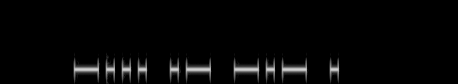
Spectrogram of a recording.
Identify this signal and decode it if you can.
Morse code, heard as a keyed tone, about 15 wpm, 700 Hz. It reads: BAKE
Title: Four Letter Words - 15wpm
